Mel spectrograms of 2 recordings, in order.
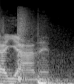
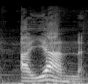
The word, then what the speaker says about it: Ayane: Sarà che coi problemi linguistici la cantante convive, visto che tutti sbagliano a pronunciare il suo cognome, incluso te, Ayane e non Ayane.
